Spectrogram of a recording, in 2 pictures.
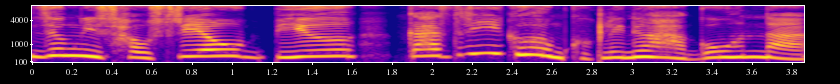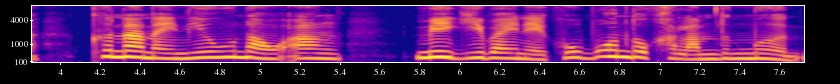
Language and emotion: Bodo, fearful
